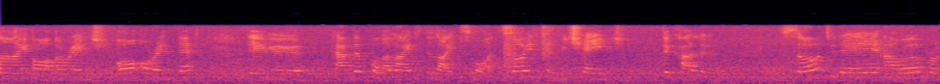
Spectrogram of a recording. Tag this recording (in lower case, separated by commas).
speech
